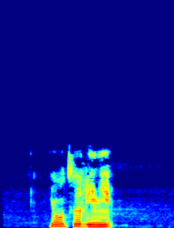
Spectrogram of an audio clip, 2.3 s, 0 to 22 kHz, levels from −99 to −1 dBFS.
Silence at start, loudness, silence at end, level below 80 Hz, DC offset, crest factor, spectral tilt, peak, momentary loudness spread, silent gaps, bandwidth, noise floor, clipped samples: 0.65 s; -16 LUFS; 0.85 s; -58 dBFS; under 0.1%; 18 dB; -6 dB/octave; -2 dBFS; 9 LU; none; 7.8 kHz; -70 dBFS; under 0.1%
